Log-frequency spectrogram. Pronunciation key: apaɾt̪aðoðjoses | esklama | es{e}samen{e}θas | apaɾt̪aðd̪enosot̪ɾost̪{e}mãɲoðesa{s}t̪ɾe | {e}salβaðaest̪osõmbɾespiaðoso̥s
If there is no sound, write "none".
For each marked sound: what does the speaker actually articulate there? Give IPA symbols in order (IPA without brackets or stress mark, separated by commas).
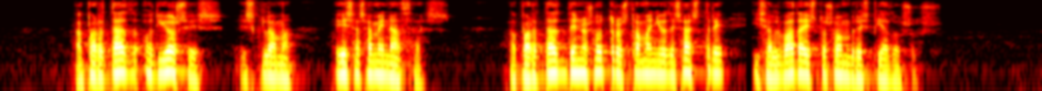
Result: a, a, a, s, i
